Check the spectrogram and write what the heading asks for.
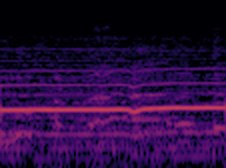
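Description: Live worship music with a singer holding one long, steady note over the accompaniment.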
